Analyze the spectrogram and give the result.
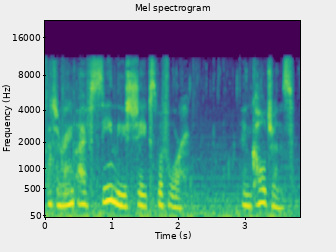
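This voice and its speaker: A woman's voice: medium pitch, slow pace, noisy background, natural voice. An actress playing a determined young woman hunter in a video game, speaking directly and asking pointed questions. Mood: curious. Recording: game audio over music.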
